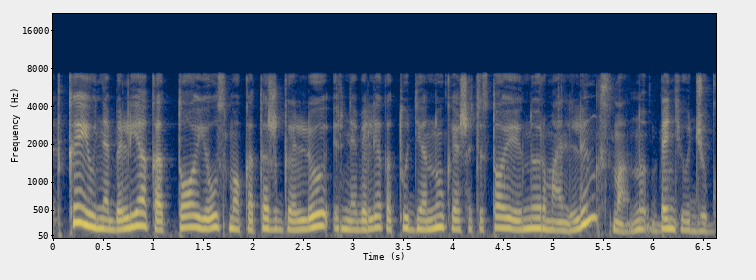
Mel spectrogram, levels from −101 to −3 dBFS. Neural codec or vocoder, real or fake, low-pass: none; real; 7.2 kHz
